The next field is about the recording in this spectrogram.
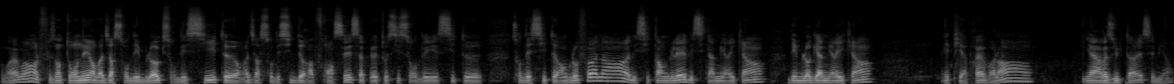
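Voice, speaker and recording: A man's voice: sits low, moderate pace, mellow. A man from French Guiana, a music producer and painter, answering interview questions hesitantly with many fillers.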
